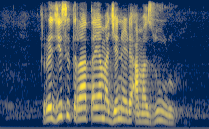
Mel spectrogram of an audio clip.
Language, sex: Venda, male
